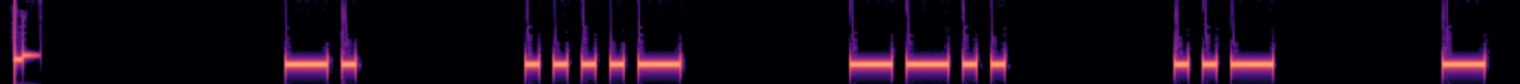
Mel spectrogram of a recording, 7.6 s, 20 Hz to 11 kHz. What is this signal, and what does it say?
Morse code, heard as a keyed tone, about 17 wpm, spaced as for 8 wpm, 700 Hz. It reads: N4ZUT
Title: USA Call Signs - 5 Characters - 4x Character Spacing - 17wpm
